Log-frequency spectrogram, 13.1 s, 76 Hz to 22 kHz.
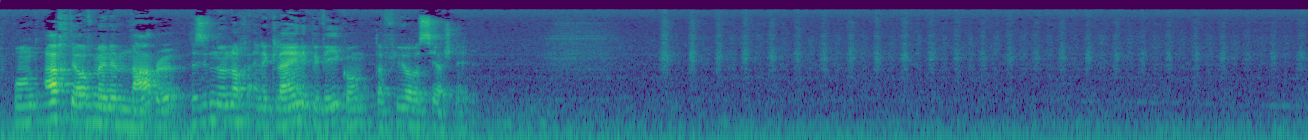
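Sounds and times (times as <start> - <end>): rapid puffs of breath through nose: 5.4 - 13.0.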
